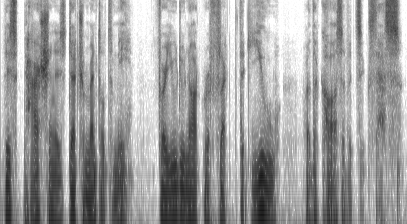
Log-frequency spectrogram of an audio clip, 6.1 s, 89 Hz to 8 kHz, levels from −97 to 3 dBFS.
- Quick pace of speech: No, average, 185 wpm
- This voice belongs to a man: Yes, male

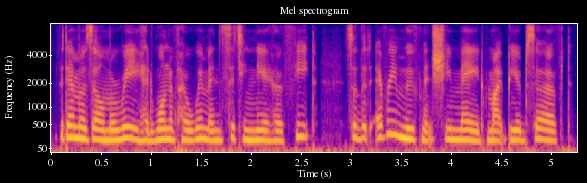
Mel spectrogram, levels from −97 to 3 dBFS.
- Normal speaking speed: No, fast, 240 wpm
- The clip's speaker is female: Yes, female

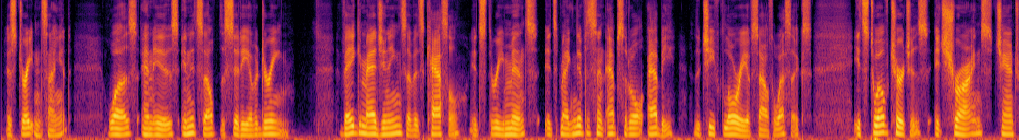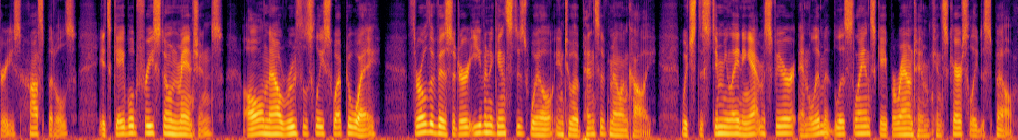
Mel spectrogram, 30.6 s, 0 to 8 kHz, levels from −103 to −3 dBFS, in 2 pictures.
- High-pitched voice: No, low, 135 Hz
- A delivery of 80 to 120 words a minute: No, slow, 135 wpm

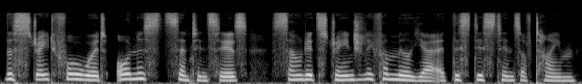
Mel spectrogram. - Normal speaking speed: No, slow, 125 wpm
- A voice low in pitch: No, high, 205 Hz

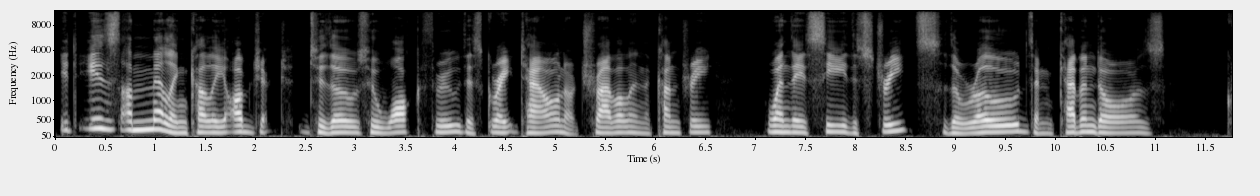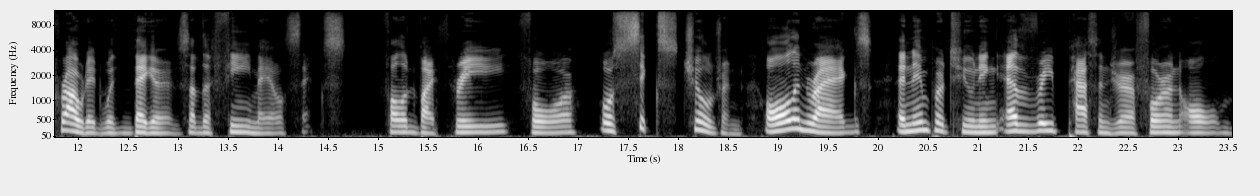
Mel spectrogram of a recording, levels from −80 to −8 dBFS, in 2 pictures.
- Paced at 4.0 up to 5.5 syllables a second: No, 3.5 syllables/s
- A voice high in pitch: No, medium, 160 Hz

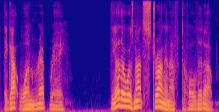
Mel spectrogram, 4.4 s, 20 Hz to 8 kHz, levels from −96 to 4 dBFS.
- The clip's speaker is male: Yes, male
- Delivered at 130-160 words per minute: No, fast, 205 wpm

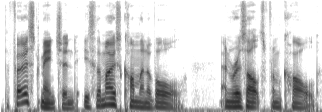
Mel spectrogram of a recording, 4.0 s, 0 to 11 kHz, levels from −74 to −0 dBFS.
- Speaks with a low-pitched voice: Yes, low, 105 Hz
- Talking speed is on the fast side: No, average, 195 wpm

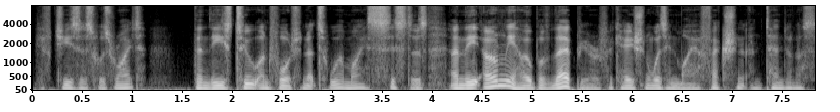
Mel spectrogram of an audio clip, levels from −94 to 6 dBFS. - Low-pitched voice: Yes, low, 100 Hz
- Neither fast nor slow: Yes, average, 185 wpm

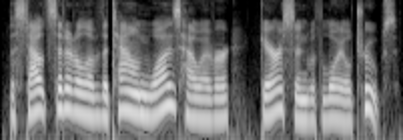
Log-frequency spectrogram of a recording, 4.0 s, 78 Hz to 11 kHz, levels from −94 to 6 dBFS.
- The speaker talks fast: No, average, 180 wpm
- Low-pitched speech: No, high, 195 Hz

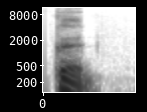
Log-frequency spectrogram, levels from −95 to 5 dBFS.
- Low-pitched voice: Yes, very low, 90 Hz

